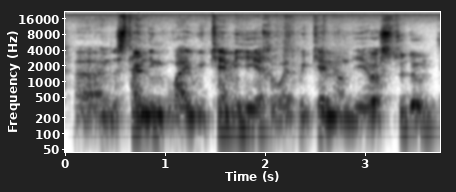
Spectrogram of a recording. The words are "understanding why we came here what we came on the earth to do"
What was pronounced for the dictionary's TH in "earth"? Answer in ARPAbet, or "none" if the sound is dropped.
S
